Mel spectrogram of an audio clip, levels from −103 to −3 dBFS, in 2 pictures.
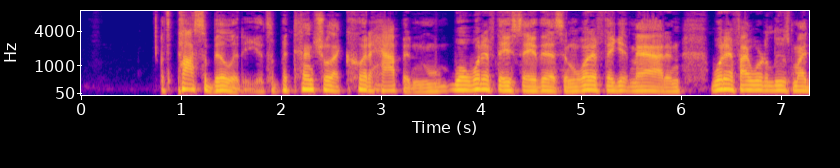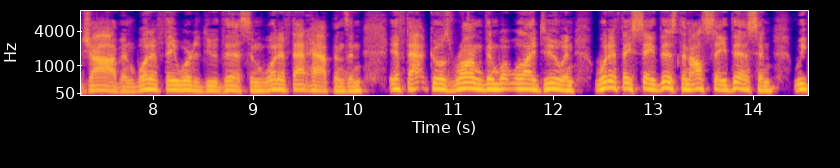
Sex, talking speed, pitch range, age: male, 265 wpm, 105-135 Hz, 30-49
